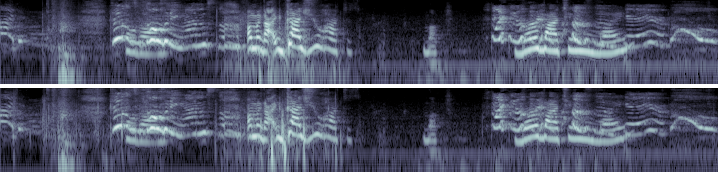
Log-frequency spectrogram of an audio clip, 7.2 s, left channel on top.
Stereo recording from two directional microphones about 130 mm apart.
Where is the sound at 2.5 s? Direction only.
15° left (ahead or behind).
